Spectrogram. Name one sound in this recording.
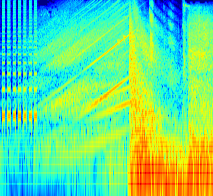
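A rocket engine whines, rising quickly in pitch.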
